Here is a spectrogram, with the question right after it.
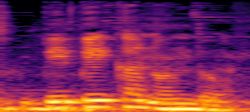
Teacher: Bengali similarly has shwa in it, but interestingly, it's not a, it's o.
